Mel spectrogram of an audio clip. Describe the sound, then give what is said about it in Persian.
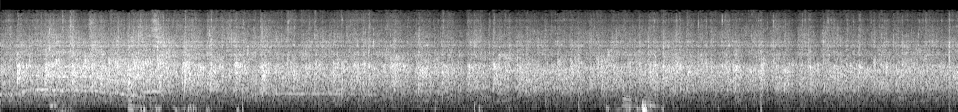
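An audience applauding after a nervous performer on stage asks for a hand. The clapping is steady and sustained for nearly ten seconds, with one sharp, louder clap standing out partway through. “یه دست میشه بزنید”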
